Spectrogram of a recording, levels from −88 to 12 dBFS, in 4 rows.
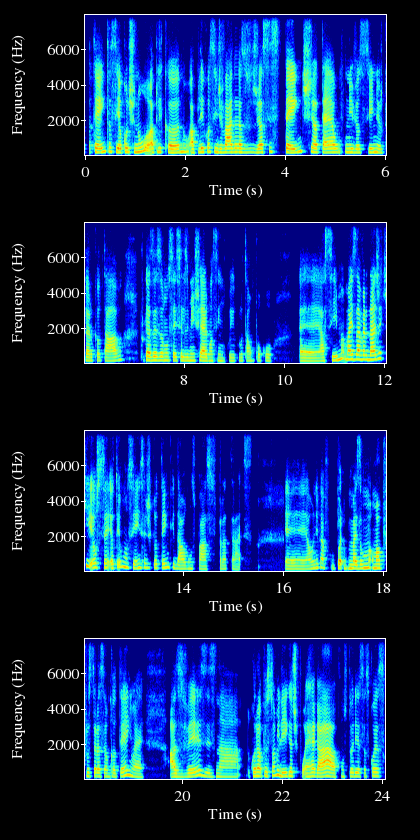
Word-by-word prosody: tento, 210 +5 +2
assim, 235 -1 0
eu 205 - +8
continuo 225 +2 +3
aplicando, 220 0 +3
aplico, 215 +4 +2
assim, 230 -1 -2
de 205 - -1
vagas 210 0 +3
de 195 - -2
assistente 220 +2 +3
até 210 -1 +4
o 210 0 -1
nível 205 -1 -1
sênior, 195 0 -3
que 195 - -24
era 185 0 0
o - - -16
que - - -11
eu - - -3
estava, 190 +4 -2 0.4
porque 220 - -2
às 210 -1 +5
vezes 210 -1 +1
eu 205 - 0
não 210 0 -4
sei 200 -1 -3
se 195 +1 -5
eles 190 -1 -4
me 190 0 -5
enxergam 185 -1 +1
assim, 180 -1 -10
o - - -19
currículo 175 +1 -12
tá 180 - -8
um - - -10
pouco, 180 -1 -11 0.5
eh, 165 -1 -2
acima, 205 +9 -2
mas 255 +1 +3
a 255 - +7
verdade 245 +2 +3
é - - -1
que 320 +1 -2
eu 245 +1 +1
sei 245 -2 -4
eu - - +2
tenho 290 - -3
consciência 235 -3 -3
de 230 - -8
que 215 - -9
eu 215 - -5
tenho 230 +3 -4
que 245 -1 -11
dar 195 -2 -2
alguns 180 0 -7
passos 170 -2 -8
pra 175 +1 -9
trás. 180 - -15 0.8
Eh, 165 0 -7
a 170 - -5
única 235 +5 -4
fo 240 -5 -19
por 200 0 +1
mas 205 -1 +1
uma 230 +2 +1
uma 220 0 +2
frustração 205 -2 -3
que 190 - -9
eu 185 - -5
tenho 220 +6 -1
é, 170 -2 -5 0.5
às 180 0 +1
vezes 195 +1 -3
na 175 -2 -7 0.2
quando 215 0 +2
a 215 - +4
pessoa 230 +2 -4
me 275 - +2
liga, 210 +1 0
tipo 225 -2 -6
RH, 195 0 +5
consultoria, 205 +2 -5
essas 190 -1 -12
coisas, 215 0 -5
205 Hz, 210 wpm, -22 LUFS, 185-225 Hz, 0.8 s, eu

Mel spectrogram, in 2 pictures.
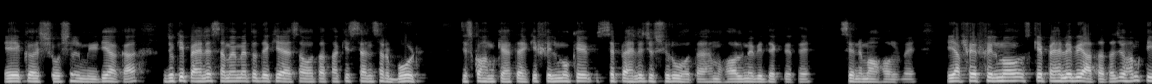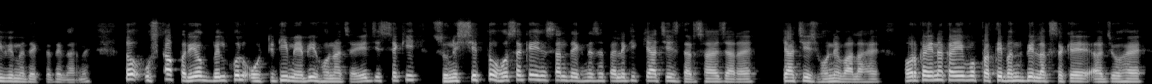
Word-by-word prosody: एक 145 +1 0
social 135 +2 -3
media 135 +2 0
का। 130 +4 0 0.3
जो 150 +2 +1
कि 180 - +3
पहले 145 +3 +3
समय 150 -2 -1
में 155 0 0
तो 160 - 0
देखिए 150 0 +1
ऐसा 130 +2 -1
होता 135 0 -1
था - - 0
कि 135 +3 -6
सेंसर 145 -1 -2
बोर्ड 150 +1 +3 0.4
जिसको 135 +3 -2
हम 140 -2 0
कहते 130 +1 -1
हैं 130 - -1
कि 145 - -1
फ़िल्मों 145 +1 +1
के 155 -1 +4
से 155 +1 -2
पहले 145 -2 +1
जो 145 0 -2
शुरू 140 0 0
होता 125 0 -3
है, 120 - -4
हम 130 +1 -4
हॉल 130 +1 +1
में 135 -1 0
भी 130 - 0
देखते 125 -1 -4
थे, 120 0 -5 0.3
सिनेमा 130 -3 0
हॉल 120 -1 -5
में 125 -1 -8 0.3
या 155 +1 +5
फिर 160 +2 +3
फ़िल्मों 165 0 +4
उसके 165 0 0
पहले 155 +1 +4
भी 165 - +4
आता 130 -1 -1
था, 135 - -2
जो 165 +3 +1
हम 160 +4 -1
टीवी 155 -4 +1
में 135 -2 -2
देखते 120 -1 -6
थे 120 +1 -6
घर 110 0 -9
में। 125 - -10 0.4
तो 235 - +7 0.2
उसका 235 - +3
प्रयोग 180 +1 +4
बिल्कुल 185 +5 +2 0.2
ओटीटी 165 +5 -1
में 155 -4 +2
भी 175 - +3
होना 140 -1 -1
चाहिए 135 +2 -2
जिससे 175 +2 -3
कि 205 +3 -3 0.2
सुनिश्चित 165 +8 +1
तो 230 - +5
हो 180 - +4
सके 215 +1 +3
इंसान 195 -2 0
देखने 170 -2 -1
से 170 - -3
पहले 165 0 0
कि 185 - -6
क्या 175 -2 +1
चीज़ 165 -3 -3
दर्शाया 130 +1 -1
जा 130 -1 -1
रहा 125 0 -1
है, 125 0 -4 0.3
क्या 165 -1 +4
चीज़ 160 -4 -2
होने 130 +3 -1
वाला 125 -2 0
है 125 0 -5 0.3
और 180 +2 +4
कहीं 200 +1 +5
न 210 - +4
कहीं 200 -1 +5
वो 200 0 +2
प्रतिबंध 175 0 +2
भी 180 - +4
लग 155 -3 +2
सके 145 -2 0
अ, - - 0
जो 135 +1 -2
है 135 0 +1
150 Hz, 255 wpm, -18 LUFS, 135-165 Hz, 0.4 s, तो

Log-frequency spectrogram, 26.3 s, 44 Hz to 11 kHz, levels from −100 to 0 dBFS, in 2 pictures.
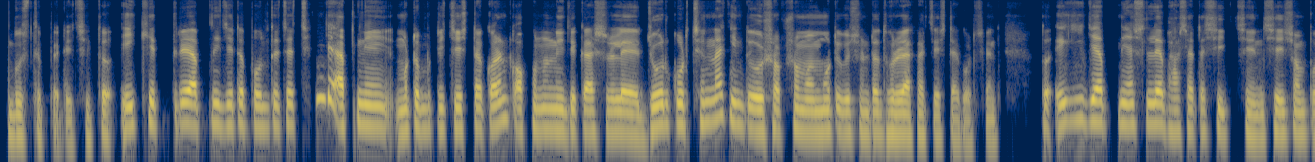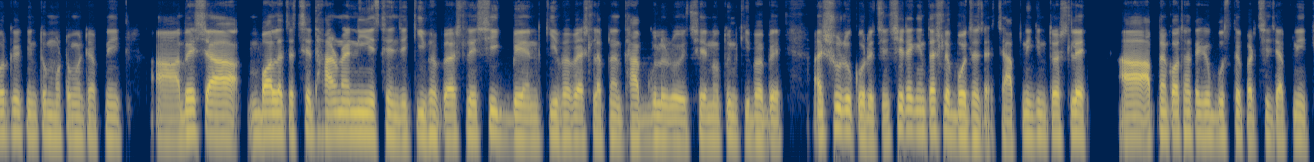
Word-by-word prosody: বুঝতে 110 -5 -4
পেরেছি। - - -9
তো - - +1 0.2
এই 150 - +3
ক্ষেত্রে 170 -1 -2
আপনি 155 +2 -6
যেটা 155 +1 +1
বলতে 150 +1 0
চাচ্ছেন 160 - -3
যে, 370 - +6
আপনি 160 -2 +1 0.3
মোটামুটি 140 0 -1
চেষ্টা 140 0 +1
করেন। 155 +5 +5
কখনো 135 +1 0
নিজেকে 130 0 +1
আসলে 125 0 +3 0.2
জোর 150 +3 +6
করছেন 165 +1 +1
না। - - +6
কিন্তু 160 -4 +1 0.2
সবসময় 130 -1 0
মোটিভেশন 125 -2 -2
টা 120 - +3
ধরে 120 -1 +2
রাখার 115 0 -3
চেষ্টা 105 -2 -6
করছেন। 95 +1 -10 0.5
তো - - +1 0.2
এই 175 +2 -2 0.2
যে, 185 - +6
আপনি 165 - -5
আসলে 165 +1 +1 0.2
ভাষাটা 130 0 -5
শিখছেন 120 -3 -5
সেই 125 -2 +1
সম্পর্কে 120 0 -3
কিন্তু 110 -1 -5
মোটামুটি 105 -1 -6
আপনি 105 +1 -7 0.5
আ - - +1 0.2
বেশ 125 -1 +3 0.2
আ - - +6 0.4
বলা 120 0 +6
যাচ্ছে 115 +3 -3
ধারণা 120 0 +2
নিয়েছেন 120 0 +1
যে, - - -1
কিভাবে 115 -1 -2
আসলে 115 +1 -3
শিখবেন? 105 -4 0 0.2
কিভাবে 110 -2 -2
আসলে 105 +1 -5
আপনার 105 0 -5
ধাপগুলো 105 +1 -1
রয়েছে? 95 +1 -2
নতুন 100 +2 -4
কীভাবে 105 -3 -2 0.4
আ - - +5
শুরু 140 -3 +3
করেছেন? 105 -1 -1
সেটা 140 -2 +2
কিন্তু 125 0 -3
আসলে 125 -1 0
বোঝা 110 -1 +3
যাচ্ছে। - - -9
আপনি 115 - -5
কিন্তু 115 -1 -3
আসলে 115 +1 +3 0.5
আ - - +6 0.2
আপনার 120 - -2
কথা 120 +1 +1
থেকে 115 -1 0
বুঝতে 115 -2 -3
পারছি - - -4
যে, - - 0
আপনি 110 - -6
120 Hz, 175 wpm, -23 LUFS, 110-140 Hz, 0.5 s, যে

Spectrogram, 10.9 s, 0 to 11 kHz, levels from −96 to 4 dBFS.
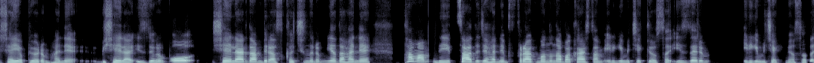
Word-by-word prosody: şey 185 -4 +1
yapıyorum, 140 +1 -1
hani, 150 -2 -4
ııı, 355 - -8
bir - - -3
şeyler 155 -4 +2
izliyorum. 155 +10 -3
O 265 - +6 0.3
şeylerden 235 0 +4
biraz 190 -3 +1
kaçınırım 215 +2 -6
ya 235 0 -1
da, 245 -1 +2
hani, 235 +1 +1 0.4
tamam, 270 -4 +3
deyip 225 0 -3
sadece, 240 -3 +4
hani, 210 -3 -2 0.2
fragmanına 230 -1 +2
bakarsam 215 -4 0
ilgimi 220 -3 -6
çekiyorsa 210 -5 -5
izlerim, 240 +3 -2 0.4
ilgimi 190 -6 -4
çekmiyorsa 150 -7 -7
da 190 - 0
225 Hz, 145 wpm, -26 LUFS, 190-240 Hz, 0.4 s, O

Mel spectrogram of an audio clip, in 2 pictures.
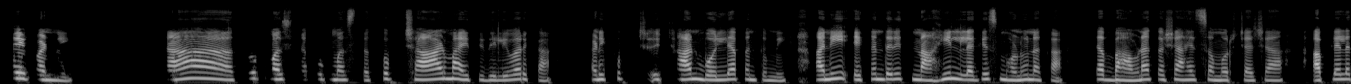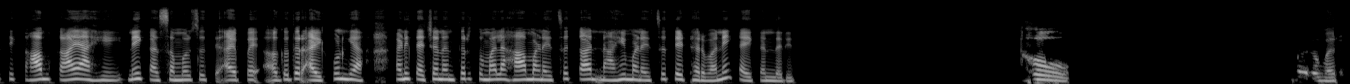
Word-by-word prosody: ते 275 - +8
पण 215 -2 +3
नाही. 175 -2 -6 1.0
हां, 255 -1 +5
खूप 270 +6 -12 0.2
मस्त, 235 -2 -2
खूप 230 - -14
मस्तं. 210 -2 -5
खूप 260 -2 -5
छान 230 +3 +4
माहिती 220 -6 +1
दिली 195 +1 -4
बरं 235 +2 -1
का 170 -2 -8 0.4
आणि 225 +1 +1
खूपच 230 -3 -11
छान 235 +1 +4
बोलल्या 210 +2 +1
पण 220 - -3
तुम्ही 180 -3 -8 0.3
आणि 245 +6 +5
एकंदरीत 245 +2 -1 0.2
नाही 195 +8 +3
लगेच 210 +4 0
म्हणू 205 -1 0
नका. 195 - -6 0.4
त्या 230 - +2
भावना 195 +1 +1
कशा 220 0 -3
आहेत 215 +1 -2
समोरच्याच्या, 190 -2 -5 0.3
आपल्याला 240 +5 +2
ते 245 - -8
काम 215 +2 +3
काय 215 +4 +5
आहे 195 -4 +2 0.2
नाही 260 +3 +5
का. 200 -2 -1
समोरच्याचं 205 +2 -2
काय 200 0 +3
ते 210 - +1
अगोदर 225 +7 -1 0.2
ऐकून 255 +8 0
घ्या 215 -4 +2 0.3
आणि 240 +2 +3
त्याच्यानंतर 230 +1 +1
तुम्हाला 230 0 +1
हां 215 +1 +5
म्हणायचं 220 +2 -1
का 235 0 +4
नाही 200 +1 -1
म्हणायचं 215 0 -1
ते 240 - +5
ठरवा. 180 -4 -1
नाही 280 - +2
का 205 - -1
एकंदरीत? 170 -3 -4 2.3
हो. 200 -9 +1 2.3
बरोबर. 175 - -5
215 Hz, 130 wpm, -25 LUFS, 195-240 Hz, 2.3 s, ते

